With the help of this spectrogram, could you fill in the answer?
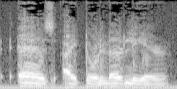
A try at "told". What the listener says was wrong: And don't forget with the T, the told, as I was told earlier, you need to pronounce that T with more air.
